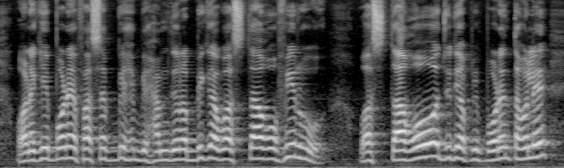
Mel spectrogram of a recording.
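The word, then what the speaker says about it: واستغفره: রাটাকে আমরা কী করলাম, বারিক করলাম, চিকন করে উচ্চারণ করলাম, কেন রাসাকিন তার ডাইনের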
